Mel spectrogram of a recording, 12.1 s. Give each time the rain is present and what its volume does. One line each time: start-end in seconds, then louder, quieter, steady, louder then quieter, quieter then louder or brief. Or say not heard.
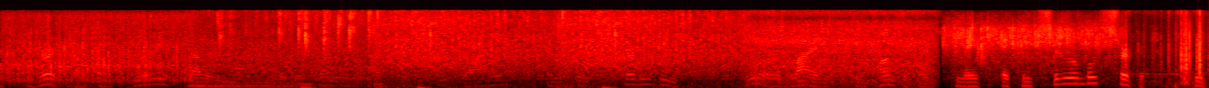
0.0-12.0 steady.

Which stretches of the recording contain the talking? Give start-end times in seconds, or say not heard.
0.2-12.0.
